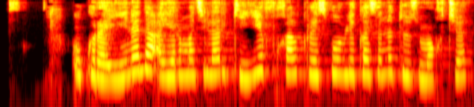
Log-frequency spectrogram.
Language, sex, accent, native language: Uzbek, female, Surxondaryo, Russian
